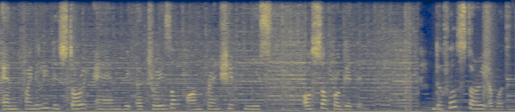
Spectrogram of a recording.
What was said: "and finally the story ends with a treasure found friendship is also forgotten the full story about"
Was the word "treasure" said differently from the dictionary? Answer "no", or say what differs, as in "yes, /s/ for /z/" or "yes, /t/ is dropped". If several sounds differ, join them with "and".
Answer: yes, /z/ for /ʒ/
